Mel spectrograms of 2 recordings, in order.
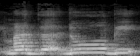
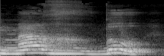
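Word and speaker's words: المغضوب: Ghairil nah, gha banyak juga yang mantul, magdubi, padahal gha bukan qalqalah, gigi. Kalau pakai bahasa Arab pakai ghain jadi ghairi ya. Nah, di sini bacanya jadi maghdu, maghdu ya.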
